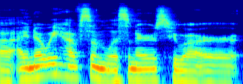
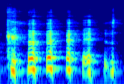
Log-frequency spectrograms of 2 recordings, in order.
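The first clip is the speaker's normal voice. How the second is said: higher, slow, laughing through the words; giggling agreement, much higher and drawn out; 13 semitones higher, much slower than usual. Real, not acted. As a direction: laugh it out in delight. Echoing co-host, laughing.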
